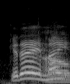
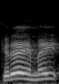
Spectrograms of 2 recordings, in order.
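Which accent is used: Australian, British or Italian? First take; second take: Australian; British. First: It is said in an Australian accent. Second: It is said in a British accent.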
